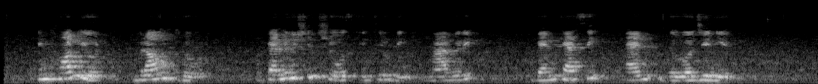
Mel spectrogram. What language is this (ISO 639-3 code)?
eng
